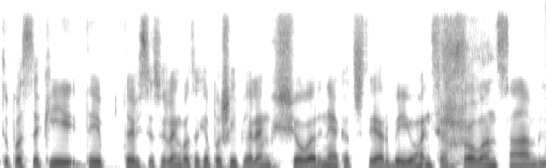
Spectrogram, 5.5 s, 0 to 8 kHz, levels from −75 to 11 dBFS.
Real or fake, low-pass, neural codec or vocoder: fake; 7.2 kHz; codec, 16 kHz, 4 kbps, X-Codec, HuBERT features, trained on LibriSpeech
